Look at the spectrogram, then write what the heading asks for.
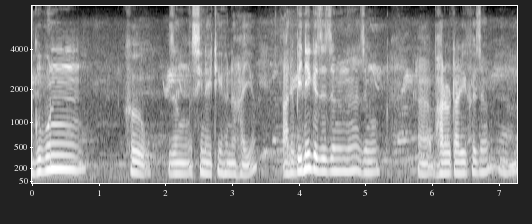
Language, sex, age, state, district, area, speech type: Bodo, male, 30-45, Assam, Udalguri, urban, spontaneous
